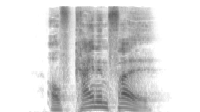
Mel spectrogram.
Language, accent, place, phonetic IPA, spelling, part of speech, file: German, Germany, Berlin, [aʊ̯f ˈkaɪ̯nən ˈfal], auf keinen Fall, phrase, De-auf keinen Fall.ogg
- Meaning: under no circumstances, no way, by no means, no chance, absolutely not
